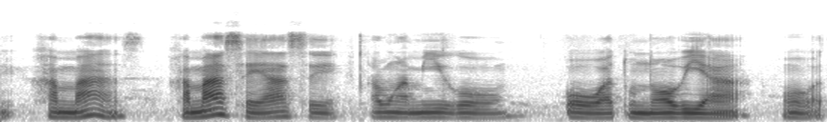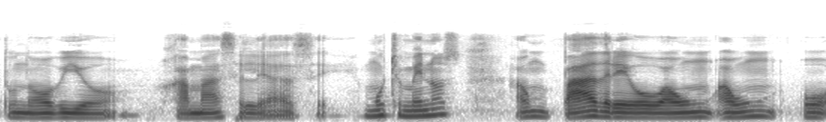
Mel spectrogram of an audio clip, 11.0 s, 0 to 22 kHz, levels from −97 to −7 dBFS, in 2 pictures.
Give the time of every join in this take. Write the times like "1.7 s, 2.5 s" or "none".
1.0 s, 2.3 s, 3.6 s, 5.1 s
